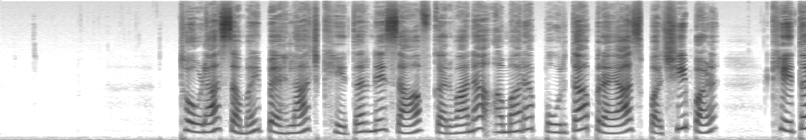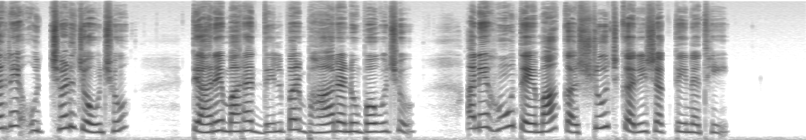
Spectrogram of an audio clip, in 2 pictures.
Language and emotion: Gujarati, sad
